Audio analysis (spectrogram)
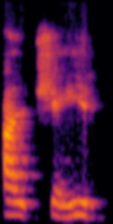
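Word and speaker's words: Alaşehir: con el nombre de al seir claro ellos lo pronuncian al sheir verdad y y Entonces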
